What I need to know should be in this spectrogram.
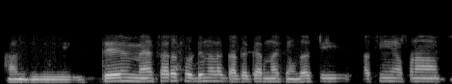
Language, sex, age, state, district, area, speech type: Punjabi, male, 18-30, Punjab, Fatehgarh Sahib, rural, conversation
